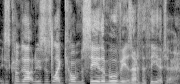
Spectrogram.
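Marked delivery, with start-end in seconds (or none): 1.3-3.6 slow, fattened-up voice. Imagining Orson Welles back from the dead inviting people to theaters: fat Orson Welles voice. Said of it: "my fatter voice".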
